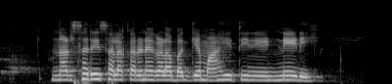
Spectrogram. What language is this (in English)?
Kannada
